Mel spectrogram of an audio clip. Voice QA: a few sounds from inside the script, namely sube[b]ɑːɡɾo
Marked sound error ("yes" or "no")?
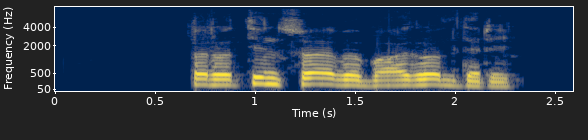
no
